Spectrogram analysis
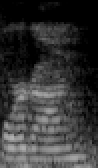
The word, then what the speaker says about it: Oregon: I'm pretty sure it's Oregon because Oregon is like GAN.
